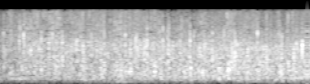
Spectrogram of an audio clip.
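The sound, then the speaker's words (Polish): Applause rings out for a children's rosary group, a steady, dense patter of many hands clapping at once that sounds rather like rain, holding at an even level throughout with no voices. “Brawa dla Was, bądźcie pozdrowieni.”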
